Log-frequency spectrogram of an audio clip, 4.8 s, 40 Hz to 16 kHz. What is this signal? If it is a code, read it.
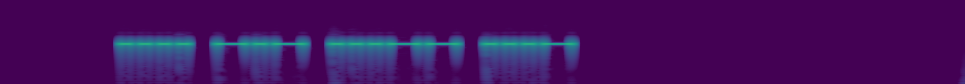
Morse code, heard as a keyed tone, about 25 wpm, 700 Hz. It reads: HK3V
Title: DXCC-100 Call Signs - 4 Characters - 25wpm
